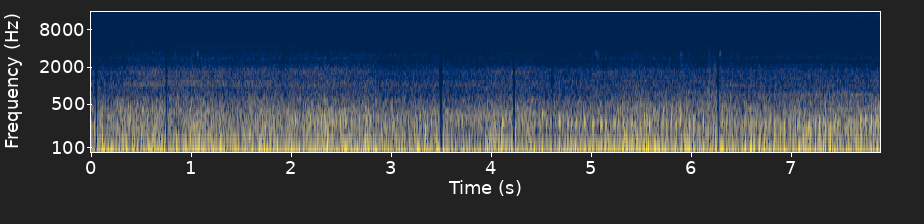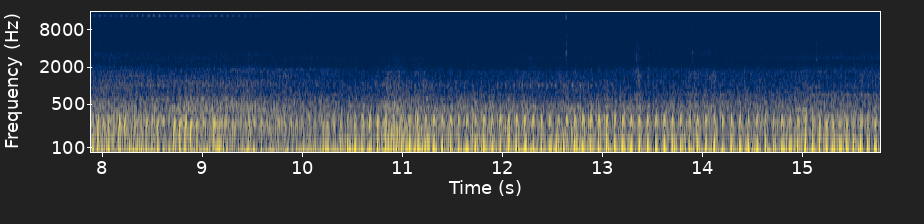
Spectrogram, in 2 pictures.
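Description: Kawasaki KLR 650's single-cylinder four-stroke engine running steadily as the motorcycle is ridden.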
